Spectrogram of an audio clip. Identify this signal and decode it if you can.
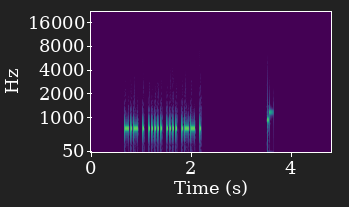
Morse code, heard as a keyed tone, about 38 wpm, 700 Hz. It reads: KE5HWE
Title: USA Call Signs - 6 Characters - 4x Character Spacing - 40wpm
